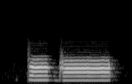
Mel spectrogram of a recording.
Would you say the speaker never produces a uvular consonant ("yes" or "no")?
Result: yes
